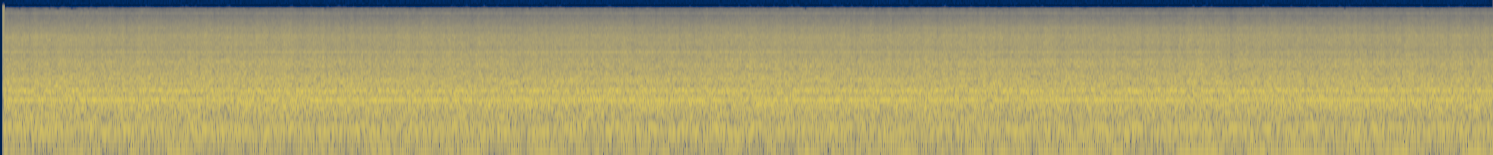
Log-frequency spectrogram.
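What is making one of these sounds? A jet engine roars steadily and loudly from close by.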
